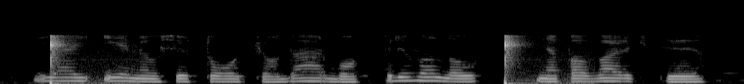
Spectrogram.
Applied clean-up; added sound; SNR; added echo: none; Finger snapping; 2 dB; none.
